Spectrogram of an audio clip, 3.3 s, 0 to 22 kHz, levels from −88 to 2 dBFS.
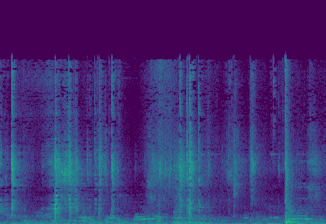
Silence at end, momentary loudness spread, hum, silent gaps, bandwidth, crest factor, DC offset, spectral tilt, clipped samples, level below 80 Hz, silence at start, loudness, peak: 0 s; 10 LU; none; none; 17 kHz; 22 dB; under 0.1%; -2 dB/octave; under 0.1%; -48 dBFS; 0 s; -36 LUFS; -16 dBFS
